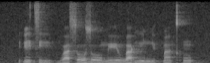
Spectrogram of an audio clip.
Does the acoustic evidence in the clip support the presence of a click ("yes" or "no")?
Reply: no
